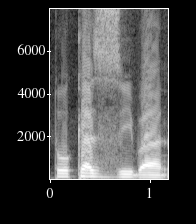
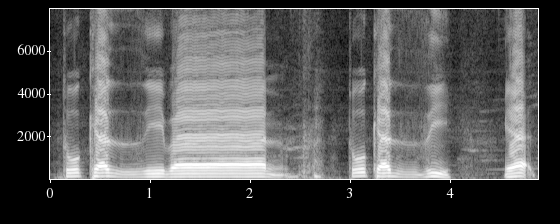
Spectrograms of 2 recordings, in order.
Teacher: jangan sampai terbaca dengan tukazziban dengan huruf z tapi dia dza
